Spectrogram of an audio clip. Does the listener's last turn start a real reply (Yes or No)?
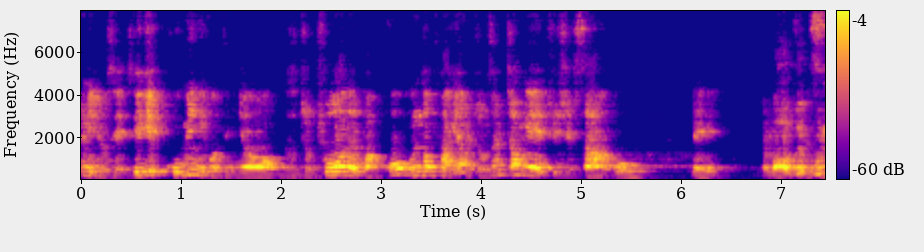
Yes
